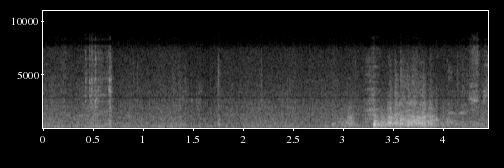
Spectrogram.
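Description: Inside a jeep's cabin on a rough dirt track: steady low running noise with a faint hum, a brief faint clatter about half a second in, and a louder rough burst of noise lasting about half a second near the end.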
